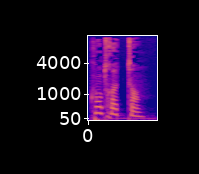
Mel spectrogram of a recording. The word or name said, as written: contretemps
